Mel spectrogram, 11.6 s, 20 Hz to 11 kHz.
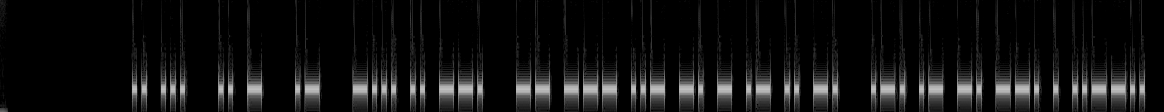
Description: Morse code, heard as a keyed tone, about 25 wpm, 700 Hz. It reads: IS IT A BIG MOUNTAIN RANGE?
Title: Sentences from Top 1000 Words - Review Part 4 - 25wpm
